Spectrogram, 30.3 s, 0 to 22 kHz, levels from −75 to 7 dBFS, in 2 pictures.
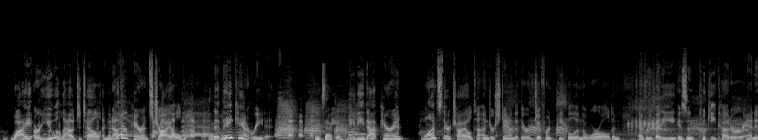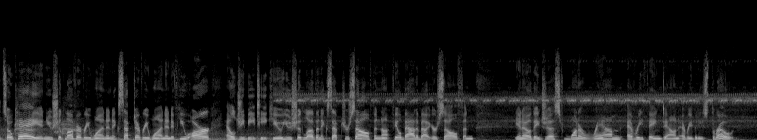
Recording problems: animal sounds; loud; throughout; 10 dB below the speech

